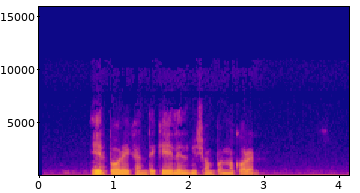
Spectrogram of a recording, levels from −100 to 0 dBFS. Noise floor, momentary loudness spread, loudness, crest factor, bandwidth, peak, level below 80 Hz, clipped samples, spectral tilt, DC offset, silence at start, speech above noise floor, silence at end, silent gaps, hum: -56 dBFS; 9 LU; -25 LUFS; 20 dB; 6.4 kHz; -6 dBFS; -50 dBFS; under 0.1%; -9.5 dB/octave; under 0.1%; 0.7 s; 32 dB; 0.3 s; none; 50 Hz at -50 dBFS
